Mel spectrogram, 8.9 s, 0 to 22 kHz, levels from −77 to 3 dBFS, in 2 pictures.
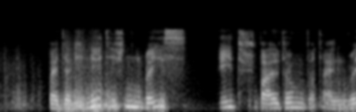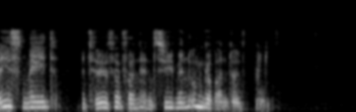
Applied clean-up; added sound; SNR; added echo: neural mask model RNNoise.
